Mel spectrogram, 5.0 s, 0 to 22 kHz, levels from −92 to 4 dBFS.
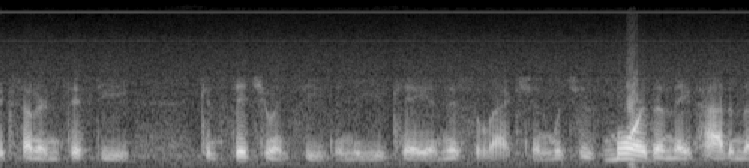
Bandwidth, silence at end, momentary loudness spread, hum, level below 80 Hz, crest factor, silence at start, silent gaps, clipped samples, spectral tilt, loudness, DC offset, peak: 17 kHz; 0 s; 18 LU; none; -58 dBFS; 18 dB; 0 s; none; under 0.1%; -6 dB/octave; -18 LUFS; under 0.1%; 0 dBFS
